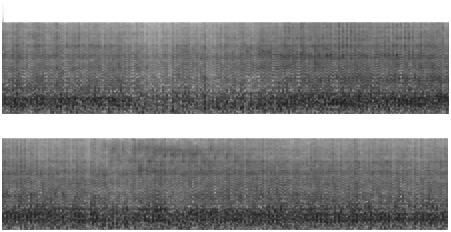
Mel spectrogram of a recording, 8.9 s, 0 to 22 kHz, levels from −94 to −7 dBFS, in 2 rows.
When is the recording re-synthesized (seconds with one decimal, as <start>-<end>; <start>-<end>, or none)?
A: 0.0-8.9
